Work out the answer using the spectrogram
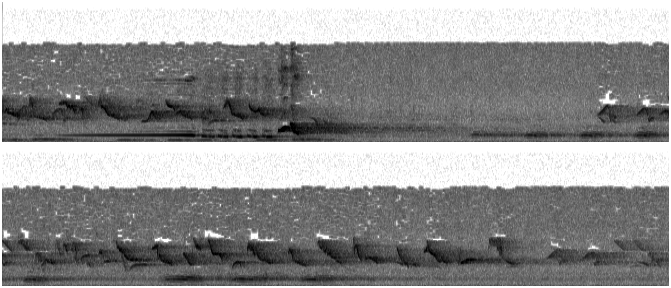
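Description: Several birds singing together: a steady stream of rapid high chirps, a held whistled note ending in a loud sweeping call about two seconds in, then a run of lower repeated curved notes.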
